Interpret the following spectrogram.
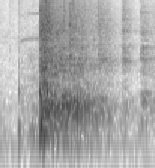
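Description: A pyramid of red plastic Solo cups knocked down by a rolling can of peas: a sudden plastic clatter about half a second in as the cups tumble onto carpet, dying away over about a second.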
